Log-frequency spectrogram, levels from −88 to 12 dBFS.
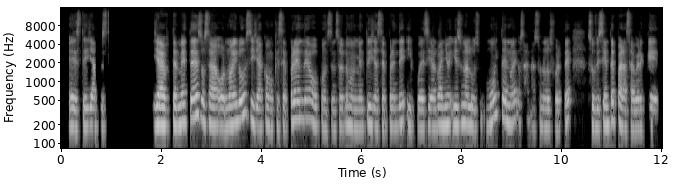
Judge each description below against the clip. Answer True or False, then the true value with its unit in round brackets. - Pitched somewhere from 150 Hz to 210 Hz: True (190 Hz)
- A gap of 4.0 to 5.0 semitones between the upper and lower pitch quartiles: False (2.8 semitones)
